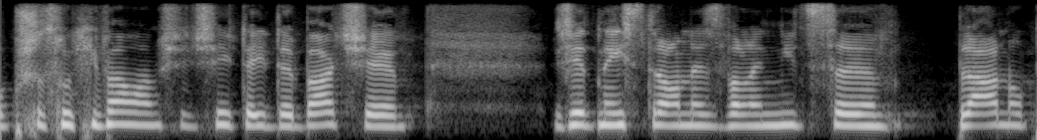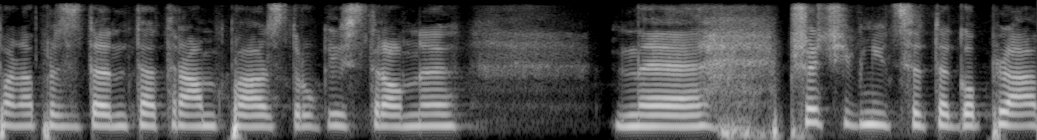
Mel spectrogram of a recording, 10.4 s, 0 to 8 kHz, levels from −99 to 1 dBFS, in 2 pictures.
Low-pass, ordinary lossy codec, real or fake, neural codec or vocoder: 7.2 kHz; none; fake; codec, 16 kHz, 8 kbps, FunCodec, trained on LibriTTS, 25 frames a second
